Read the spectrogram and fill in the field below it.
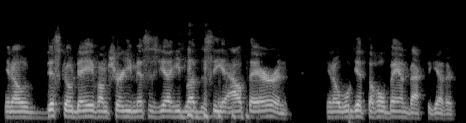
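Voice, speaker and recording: A man who promotes events appears as a podcast guest, chatting in an easygoing, modest way and often restarting his sentences. His mid-range voice is level, fairly quick and a bit bright, and the audio is dull with no room sound.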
